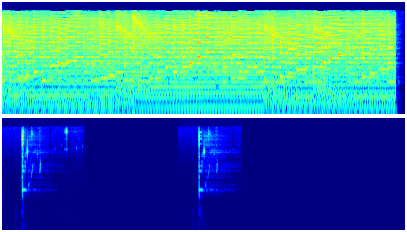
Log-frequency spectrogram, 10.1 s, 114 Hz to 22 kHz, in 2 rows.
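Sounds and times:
liquid drop plink: 5.3 - 5.9, 7.5 - 8.0.

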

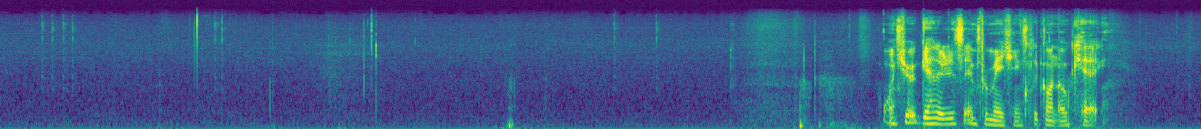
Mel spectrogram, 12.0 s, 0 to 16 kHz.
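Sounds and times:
faint computer mouse clicks: 0.4 - 0.8, 1.9 - 2.3, 3.6 - 3.9.

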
